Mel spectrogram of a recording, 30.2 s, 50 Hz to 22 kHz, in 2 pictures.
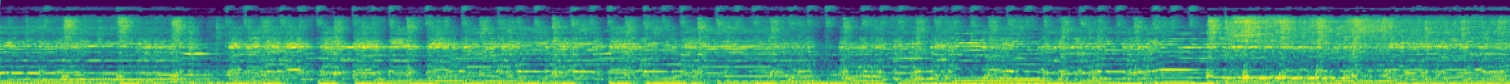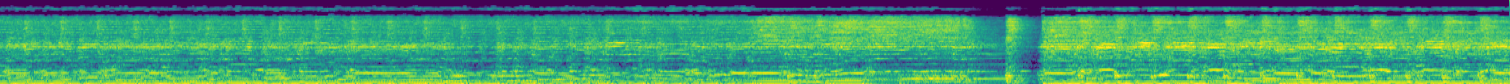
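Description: Electric guitar played live, an instrumental rock piece with no singing. The music breaks off briefly about 25 seconds in, then carries on.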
